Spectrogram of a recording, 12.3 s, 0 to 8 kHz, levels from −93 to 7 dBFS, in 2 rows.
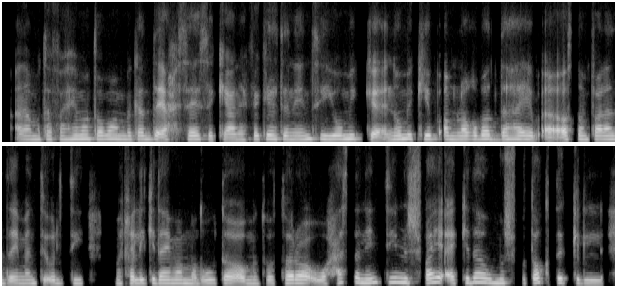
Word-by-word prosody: أنا 185 +2 -3
متفهمة 210 +2 -2
طبعًا 210 0 0
بجد 195 +1 -2
إحساسِك، 200 0 -1
يعني 170 +1 0
فكرة 215 +1 -1
إن 185 - -3
أنتِ 215 +4 -2
يومِك 210 +2 +2
نومِك 215 +8 +1
يبقى 210 -1 +1
ملخبط 200 +4 +1
ده 195 0 -2
هيبقى 200 -2 +3
أصلًا 200 +1 -1
فعلًا 200 +1 +2
زي 180 +1 0
ما 190 0 -4
أنتِ 205 - -5
قُلتِ 200 +1 -4 0.4
مخلّيكِ 195 +2 0
دايمًا 200 0 +1
مضغوطة 195 0 0
أو - - +3
متوتّرة، 190 +3 +2
وحاسّة 195 +5 -3
إن 225 - +2
أنتِ 255 +3 -2
مش 245 -2 0
فايقة 235 -4 +3
كده 250 +1 +2
ومش 215 -2 -1
بطاقتِك 235 +2 0
ال 185 -3 -3
205 Hz, 170 wpm, -19 LUFS, 190-220 Hz, 0.4 s, هيبقى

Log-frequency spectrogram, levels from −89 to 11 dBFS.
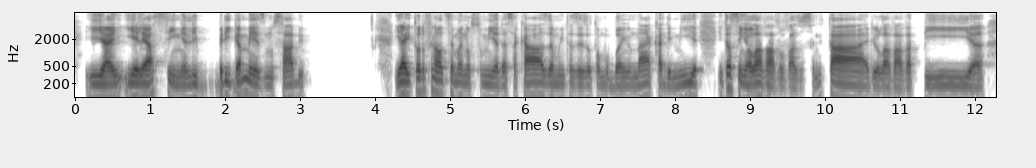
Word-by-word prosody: E 100 +1 +2
aí, 100 +1 +5
e 105 0 +1
ele 105 0 +5
é - - +9
assim, 105 -1 0
ele 95 0 -4
briga 110 -1 +1
mesmo, 100 -6 -1
sabe. 95 +1 -1 1.2
E 115 - +4
aí 115 0 +7
todo 135 +4 -1
final 125 -4 +1
de 120 - -13
semana 110 -2 -3
eu - - -6
sumia 100 -2 -4
dessa 95 - -6
casa, 105 -1 +2
muitas 100 0 -10
vezes 100 -1 -5
eu 95 - -6
tomo 95 -1 -10
banho 95 +1 -5
na 95 +2 -2
academia. 100 +2 -4 0.3
Então 165 - +1
assim, 150 -9 -1
eu 95 - +3
lavava 95 -4 +2
o - - -9
vaso 85 -1 -6
sanitário, 95 -3 +3
lavava 85 0 -2
a - - -17
pia, 95 -1 -4
100 Hz, 180 wpm, -24 LUFS, 95-105 Hz, 1.2 s, é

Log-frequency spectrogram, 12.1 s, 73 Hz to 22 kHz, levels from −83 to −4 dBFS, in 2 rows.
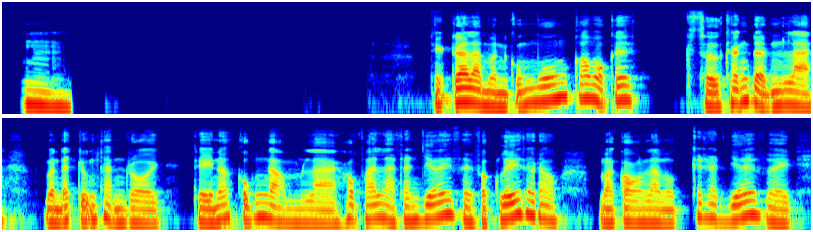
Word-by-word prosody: Ừm. 115 -4 0 2.7
Thiệt - - -2
ra 140 +1 +8
là 135 -2 +5
mình 110 -3 +2
cũng 115 +6 -1
muốn 160 +5 +3
có 170 -1 +2
một 160 - +3
cái 155 0 +1 0.4
sự 110 -2 +1
khẳng 130 +6 +1
định 115 -4 +2
là 115 -3 +2 0.3
mình 110 - +1
đã 120 - +1
trưởng 130 - -1
thành 110 -4 -2
rồi, 105 -2 -1 0.2
thì 110 -1 +1
nó 130 +5 +1
cũng 150 +1 -1
ngầm 115 -5 -1
là 105 -2 -1
hông 130 +6 -4
phải 130 +1 0
là 135 -5 -1
ranh 125 0 -1
giới 145 +5 +2
về 125 -8 -2
vật 110 +2 -5
lý 145 +5 +5
thôi 170 -2 +2
đâu, 125 -4 -2 0.3
mà 110 - 0
còn 110 0 0
là 110 - 0
một 105 0 -3
cái 150 - -4
ranh 130 -4 -4
giới 150 +5 +3
về 110 -9 -2
120 Hz, 210 wpm, -21 LUFS, 110-140 Hz, 2.7 s, ra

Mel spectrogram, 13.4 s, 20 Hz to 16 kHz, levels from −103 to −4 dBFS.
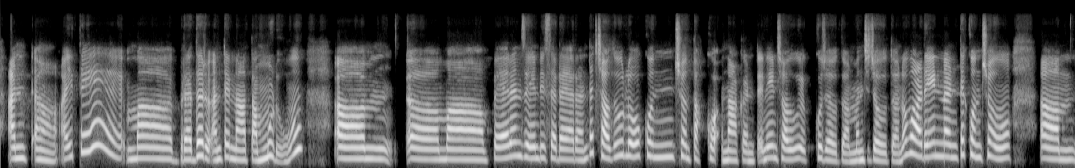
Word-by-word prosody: అం‌త్ 240 -2 -1
ఆహ్, 195 -4 -2
అయితే 380 +10 -2 0.6
మా 245 0 +4 0.4
బ్రదర్ 220 +8 +3
అంటే 225 +6 -1
నా 210 - +3
తమ్ముడు 225 - +1 0.8
ఆహ్, 235 0 +5 0.5
ఆహ్, 220 -1 +2
మా 220 - +5 0.5
పేరెంట్స్ 275 +4 +1
ఏం 245 - 0
డిసైడ్ 245 -2 -2
అయ్యారంటే, 215 +6 -1
చదువులో 280 +3 +2 0.2
కొంచెం 275 +1 -2
తక్కువ 225 - -3 0.2
నాకంటే. 195 -2 -4
నేను 255 0 -1
చదువు 220 +1 0
ఎక్కువ 235 +4 -5
చదువుతాను, 180 -2 -4
మంచి‌గా 205 0 -2
చదువుతాను. 180 - -3
వాడు 290 -5 +5
ఏంటంటే, 280 0 0
కొంచెం 280 -1 0 0.6
ఆహ్, 225 -2 +3
235 Hz, 130 wpm, -21 LUFS, 215-275 Hz, 0.8 s, ఆహ్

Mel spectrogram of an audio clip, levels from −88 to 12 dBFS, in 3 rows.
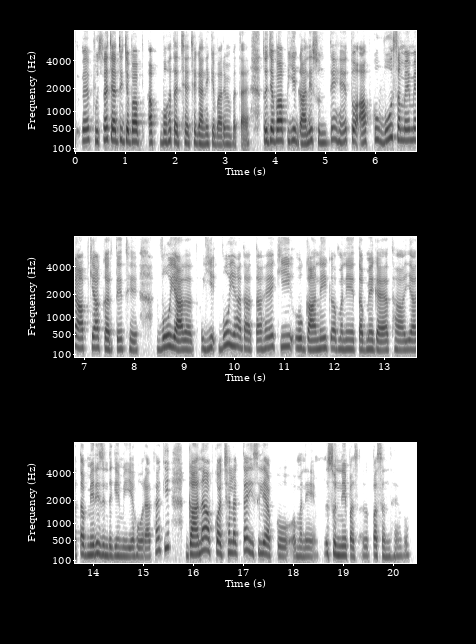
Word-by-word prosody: मैं 235 +1 +5
पूछना 225 +3 +3
चाहती 245 -1 +5
हूँ, 220 - -4
जब 225 -2 +6
आप 215 0 +5
आप 210 0 +1
बहुत 220 +1 +1
अच्छे-अच्छे 195 0 -1
गाने 175 -1 +1
के 180 +1 -4
बारे 165 0 -1
में 170 -1 -5
बताया। - - -5 0.3
तो 225 - +6
जब 235 0 +6
आप 235 0 +8
ये 240 +2 +2
गाने 185 +6 +3
सुनते 205 -1 -4
हैं, 210 +3 -2
तो 235 - +3 0.2
आपको 235 +5 -1
वो 260 +6 +4
समय 245 -5 +1
में 245 +1 +1
आप 205 -2 +3
क्या 215 -1 +2
करते 190 -1 0
थे? 170 -3 -4 0.4
वो 220 +7 +3
याद 185 -6 +5
आत 175 -1 -3
ये 195 +2 -4 0.2
वो 270 +3 +2
याद 235 -5 -1
आता 185 -1 -3
है 210 +4 -2
कि 230 -1 -5
वो 205 0 +3
गाने 185 +3 +2
का, 200 0 -4
मने 185 0 -3
तब 180 -1 -1
मैं 185 0 -1
गया 170 -1 +1
था, 175 0 -5
या 175 0 -2
तब 200 -3 +1
मेरी 205 +3 +2
ज़िंदगी 175 -1 -3
में 170 -1 -6
ये 165 0 -4
हो 165 - -3
रहा 160 0 -4
था 265 - -2
कि 330 +1 0 0.4
गाना 210 +8 +5
आपको 265 -2 +1
अच्छा 230 +2 -1
लगता 230 +3 -1
है, 275 - +2
इसलिए 220 0 -2
आपको 180 -3 -5
मने 165 -1 -7 0.4
सुनने 185 -4 +1
पस 165 -1 -5 0.3
पसंद 170 -4 -5
है 165 +1 -12
वो? 185 +2 -16
200 Hz, 205 wpm, -22 LUFS, 180-230 Hz, 0.4 s, आप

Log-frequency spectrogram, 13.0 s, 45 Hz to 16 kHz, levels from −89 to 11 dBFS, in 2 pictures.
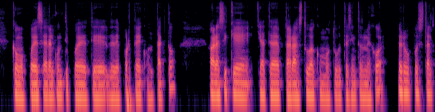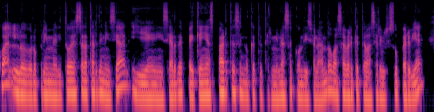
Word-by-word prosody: como 95 -4 +3
puede 100 -1 +5
ser 100 0 +1
algún 100 +1 +1
tipo 105 0 -1
de 100 -1 +5
te 95 0 +2
de 95 -1 0
deporte 95 +2 -1
de 100 - +1
contacto. 100 - -4 0.5
Ahora 110 -1 +7
sí 120 +4 -1
que 110 -3 +2
ya 110 - +1
te - - -2
adaptarás 100 -2 +4
tú 115 - +3
a 105 - +5
cómo 95 -3 -3
tú 100 0 -3
te - - -4
sientas 100 0 -3
mejor, 100 +7 -1
pero, 120 -2 +3
pues, 120 -2 -3
tal 110 -1 0
cual, 105 +6 0
lo 110 -2 +2
lo 105 -1 -2
primerito 110 +1 -1
es 120 - +1
tratar 120 -1 0
de 125 - 0
iniciar 140 - -1
y 105 -7 0
iniciar 100 +1 -2
de 115 +1 -1
pequeñas 110 0 0
partes 125 +1 0
en 115 - -1
lo 105 - -4
que - - -5
te 110 - -10
terminas 100 +2 -4
acondicionando, 100 +2 -3
vas 115 -2 -2
a 110 - +2
ver 105 - +1
que - - -3
te - - -5
va 95 - 0
a - - -4
servir 95 0 -5
superbién, 105 - -2
105 Hz, 255 wpm, -24 LUFS, 100-115 Hz, 0.5 s, Ahora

